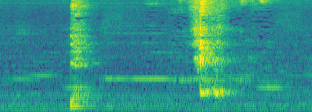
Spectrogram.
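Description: Two short metallic clinks of bar tools, a stainless jigger knocking against a metal cocktail shaker tin as a measure of dry curaçao is tipped in. The first clink leaves a brief ringing tone.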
